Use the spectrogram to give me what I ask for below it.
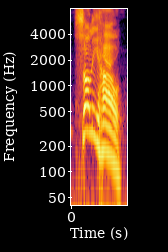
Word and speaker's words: Solihull: Solihull? I'm not sure how to say it. Solihull, I was told. – Oh, Solihull.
